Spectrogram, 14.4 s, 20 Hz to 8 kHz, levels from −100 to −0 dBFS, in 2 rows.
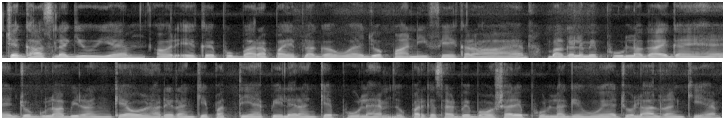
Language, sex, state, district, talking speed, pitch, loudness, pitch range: Hindi, male, Maharashtra, Dhule, 210 wpm, 120 Hz, -31 LUFS, 115-125 Hz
